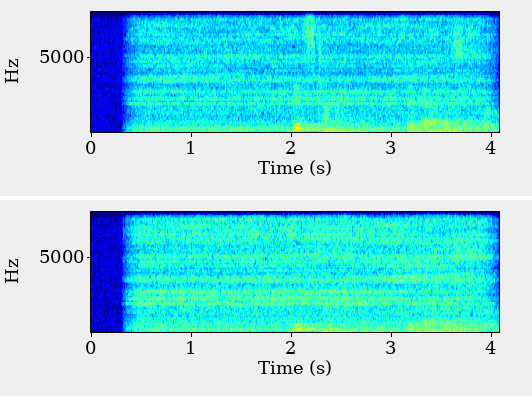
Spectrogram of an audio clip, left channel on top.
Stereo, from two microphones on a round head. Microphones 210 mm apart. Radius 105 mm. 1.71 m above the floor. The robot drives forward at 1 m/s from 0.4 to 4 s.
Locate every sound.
1.9 s a woman speaking: 60° left (ahead or behind), 1.1 m; by 4.0 s 20° left (ahead or behind), 3 m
